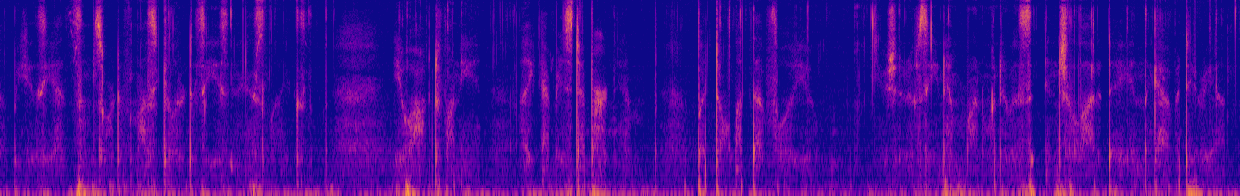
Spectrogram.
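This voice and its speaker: A whispering voice keeps a moderate pace as noticeable background noise runs underneath. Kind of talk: audiobook-style reading of a novel aloud. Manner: whispered, soft, up close.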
